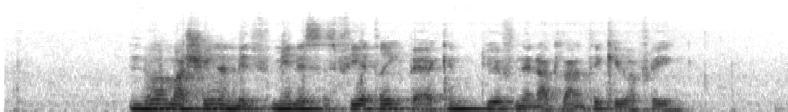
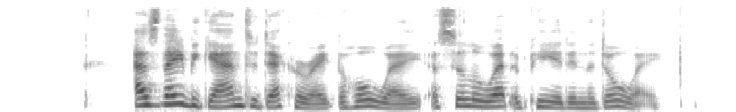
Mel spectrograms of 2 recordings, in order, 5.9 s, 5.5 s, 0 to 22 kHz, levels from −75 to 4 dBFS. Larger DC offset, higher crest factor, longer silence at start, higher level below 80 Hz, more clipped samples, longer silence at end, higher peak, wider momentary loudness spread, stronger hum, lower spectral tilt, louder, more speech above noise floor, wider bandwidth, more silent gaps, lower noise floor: neither; second, 12 dB vs 20 dB; first, 0.95 s vs 0.65 s; first, -40 dBFS vs -80 dBFS; neither; first, 0.8 s vs 0.6 s; first, -2 dBFS vs -12 dBFS; about the same, 9 LU vs 10 LU; neither; first, -7.5 dB/octave vs -3 dB/octave; first, -12 LUFS vs -29 LUFS; second, 37 dB vs over 61 dB; second, 8.8 kHz vs 16.5 kHz; neither; second, -48 dBFS vs under -90 dBFS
